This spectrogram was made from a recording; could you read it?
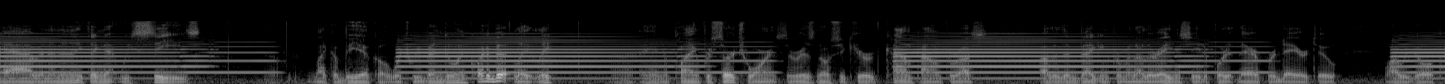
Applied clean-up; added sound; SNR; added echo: none; Wind instrument, woodwind instrument; 0 dB; none.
